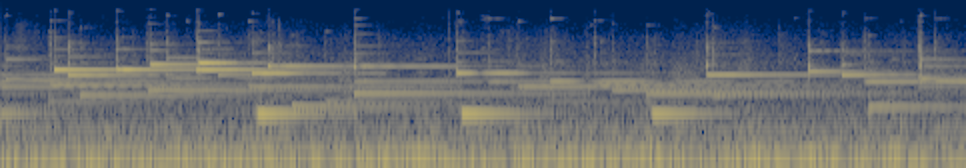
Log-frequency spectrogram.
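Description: Wind-up music box in a snow globe's wooden base playing a slow tune, its plucked metal comb notes ringing on into one another, about two or three notes a second.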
